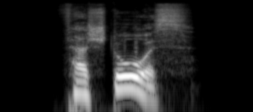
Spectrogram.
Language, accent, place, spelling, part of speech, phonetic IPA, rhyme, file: German, Germany, Berlin, Verstoß, noun, [fɛɐ̯ˈʃtoːs], -oːs, De-Verstoß.ogg
- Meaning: violation, breach, offense, infringement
